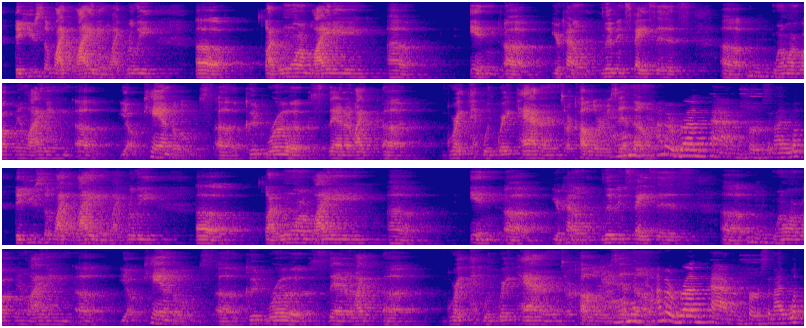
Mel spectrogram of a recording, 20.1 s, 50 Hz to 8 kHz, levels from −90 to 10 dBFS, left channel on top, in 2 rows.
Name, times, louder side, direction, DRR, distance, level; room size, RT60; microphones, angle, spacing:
voice 1, 0.2-2.8 3.3-4.5 4.8-5.1 5.9-6.6 6.9-9.3 9.6-11.2 11.5-15.1 15.6-18.2 19.4-19.5, left 3 dB, 35° left, 0 dB, 1.0 m, -36 dB
voice 2, 17.5-20.0, right 2 dB, 80° right, 3 dB, 1.0 m, -36 dB
12.5 x 4.3 x 3.0 m, 1.1 s
head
